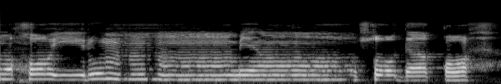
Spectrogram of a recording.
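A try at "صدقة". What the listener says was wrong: Ha biasa, bukan bukan ha. PR PR yang prioritas itu fathahnya bukanya ke sampingnya, jangan ke atas. Kalau ke atas nanti jadi tebal. Ya, jadi tebal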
